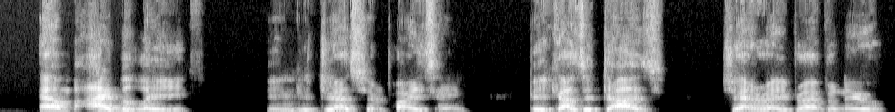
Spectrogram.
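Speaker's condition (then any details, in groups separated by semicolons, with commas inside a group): ALS; neurodegenerative disease, declining health; voice somewhat compromised by disease, audibly affected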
